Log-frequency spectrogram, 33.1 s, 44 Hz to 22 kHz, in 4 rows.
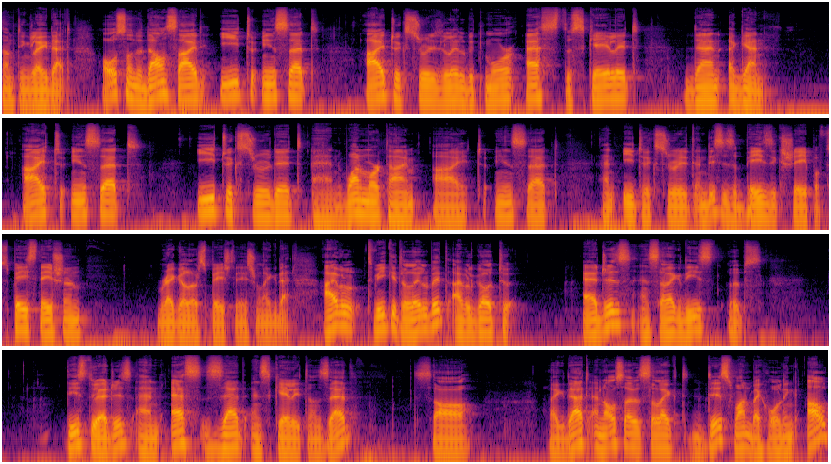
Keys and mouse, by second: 0.4 click, 1.0 click, 1.9 i, 3.4 e, 4.6 click, 5.0 s, 6.6 shift+middle click, 7.0 middle click, 8.3 i, 10.0 e, 11.4 shift+middle click, 12.5 i, 14.2 e, 15.2 click, 16.3 shift+click, 16.6 click, 18.6 shift+middle click, 19.1 middle click, 20.8 Tab, 22.1 alt+click, 23.0 alt+shift+click, 24.0 ctrl+z, 25.1 alt+shift+click, 25.6 click, 26.4 s, 28.4 click, 29.2 shift+click, 29.8 click, 31.1 click, 31.7 alt+click, 32.8 click.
